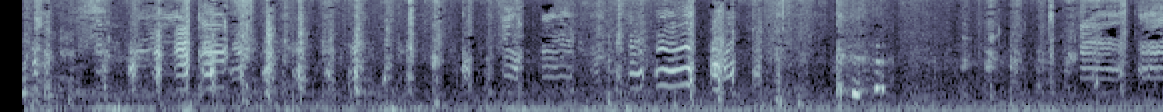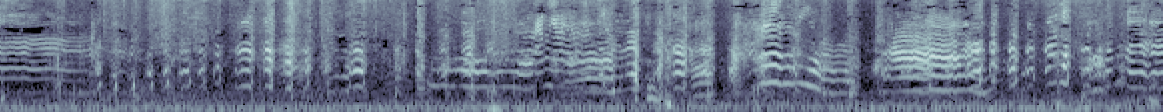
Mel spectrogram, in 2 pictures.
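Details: Fox making a laughing, human-like cackle: rapid bursts of high, wavering, chattering yelps tumbling over one another, growing denser and more excited toward the end.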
